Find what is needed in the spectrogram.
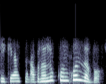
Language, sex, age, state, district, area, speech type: Assamese, female, 18-30, Assam, Charaideo, rural, conversation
